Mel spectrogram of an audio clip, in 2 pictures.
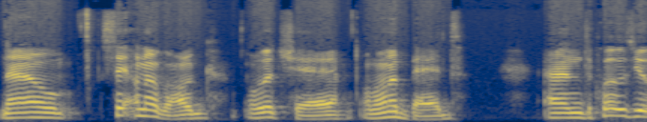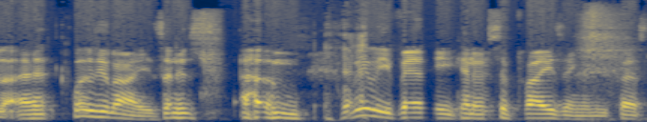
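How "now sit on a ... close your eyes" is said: put-on speaking with Midlands accent. Imitating a surprising voice telling listeners to sit and close their eyes, broad Midlands English accent. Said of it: "broad Midlands English accent saying".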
